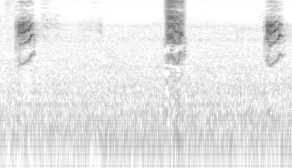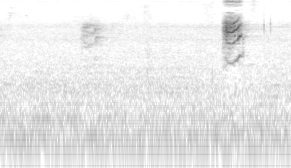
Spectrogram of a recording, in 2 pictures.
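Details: Female papa-capim seedeater piping to stir males: loud, high, clipped chirps about once every second or so, several with a quick falling end, plus one faint softer note.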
